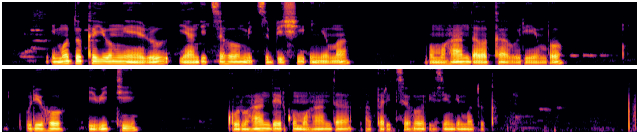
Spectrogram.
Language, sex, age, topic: Kinyarwanda, male, 18-24, government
